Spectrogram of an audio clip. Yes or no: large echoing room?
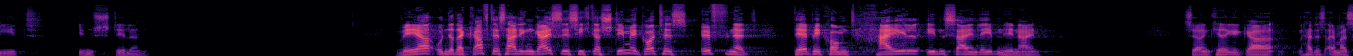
yes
